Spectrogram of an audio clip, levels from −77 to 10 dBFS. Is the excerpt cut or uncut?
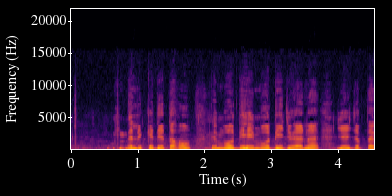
uncut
